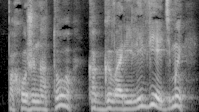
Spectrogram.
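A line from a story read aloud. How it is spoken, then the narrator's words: Uncertain agreement. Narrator (Russian): неуверенно согласилась моя спутница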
